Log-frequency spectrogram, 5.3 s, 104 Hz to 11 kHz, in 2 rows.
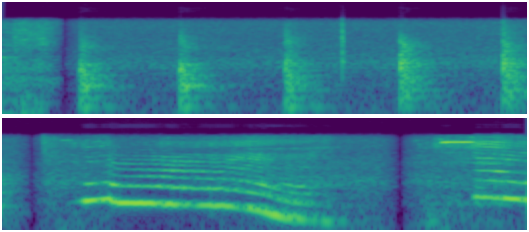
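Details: Mango, a seven-year-old, 205-pound pet mastiff, making his wookie sounds: several short breathy huffs, then a long drawn-out harmonic groan sliding downward over about a second and a half, and a fresh moan beginning at the end.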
